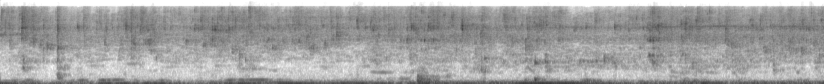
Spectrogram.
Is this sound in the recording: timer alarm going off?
no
